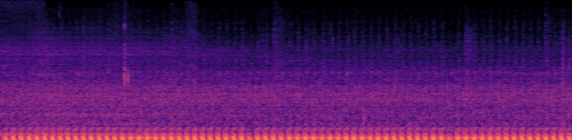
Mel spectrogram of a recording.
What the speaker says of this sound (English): Somebody could turn that quad bike off for me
